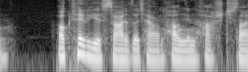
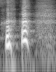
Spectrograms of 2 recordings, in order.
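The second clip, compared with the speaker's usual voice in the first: squeaky pony giggle; giddy high laugh; 4 dB louder than usual. Acted.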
